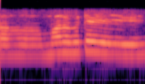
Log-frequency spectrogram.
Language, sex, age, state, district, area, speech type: Odia, female, 18-30, Odisha, Kandhamal, rural, conversation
